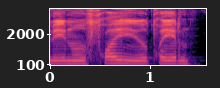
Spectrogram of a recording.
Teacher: بمسیطر میں صاد پڑھنا ہے، سین نہیں پڑھنا، اور طا بھی صحیح پڑھنا ہے، بمسیطر تا نہیں پڑھنا۔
